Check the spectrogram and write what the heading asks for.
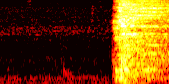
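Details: During a repeat coughing fit with wheezing, inhaler badly needed: after a brief quiet moment, a single harsh explosive cough begins and is cut off quickly; barking cough.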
